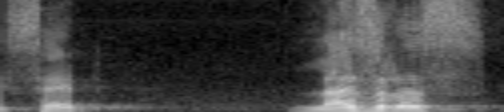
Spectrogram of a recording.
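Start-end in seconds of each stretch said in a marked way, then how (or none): 1.4-2.4 high, loud calling of the name. Retold or imitated. Preacher voicing Jesus at the tomb, loud call. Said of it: "in a loud voice he said".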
